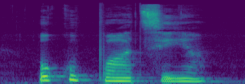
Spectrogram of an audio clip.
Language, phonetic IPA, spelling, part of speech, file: Ukrainian, [ɔkʊˈpat͡sʲijɐ], окупація, noun, Uk-окупація.ogg
- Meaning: occupation (control of a country or region by a hostile army)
